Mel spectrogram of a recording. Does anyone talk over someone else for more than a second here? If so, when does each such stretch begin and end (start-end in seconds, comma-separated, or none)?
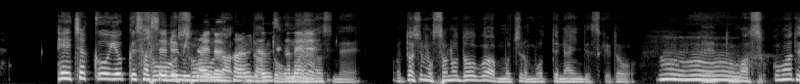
1.4-3.2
